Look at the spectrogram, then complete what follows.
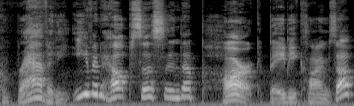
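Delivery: silly, sing-song, funny put-on storybook reading voice. Reading a text aloud, deciding to use a funny put-on voice. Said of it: "I gotta use a funny voice".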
